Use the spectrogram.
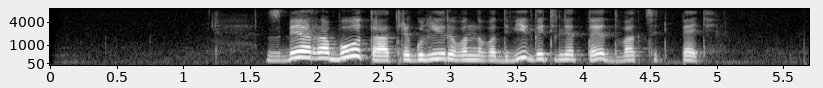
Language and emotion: Russian, positive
